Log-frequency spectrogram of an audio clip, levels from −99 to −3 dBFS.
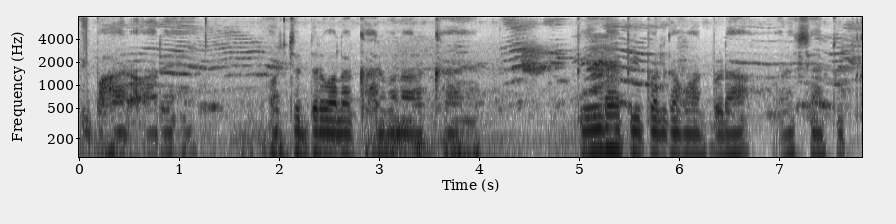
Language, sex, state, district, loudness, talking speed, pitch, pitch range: Hindi, male, Bihar, West Champaran, -20 LUFS, 160 wpm, 115 Hz, 115-120 Hz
